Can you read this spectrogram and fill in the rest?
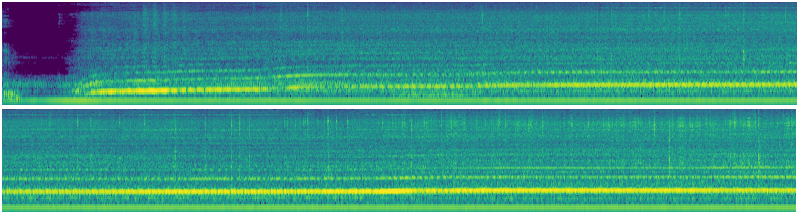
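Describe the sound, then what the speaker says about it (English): A sewing machine winds a bobbin: a motor hum spins up within the first second, then holds a steady, close whine that edges slightly higher over time, with no voices. "And now it is bobbin winding time."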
